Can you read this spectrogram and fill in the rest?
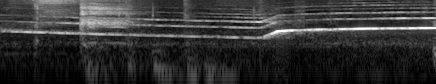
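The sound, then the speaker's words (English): A police car siren wails steadily as it passes outside, its tone sliding slowly downward before jumping back up to a higher pitch, fairly loud and continuous over low rumbling background noise, with no one speaking. “holler if you hear me, then cops, because that was ridiculous”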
